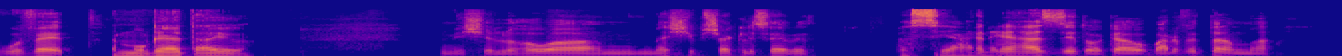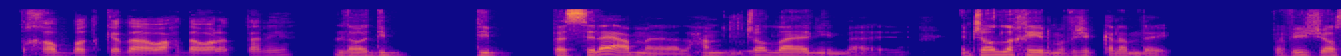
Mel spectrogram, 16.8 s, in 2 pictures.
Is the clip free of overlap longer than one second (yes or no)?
yes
